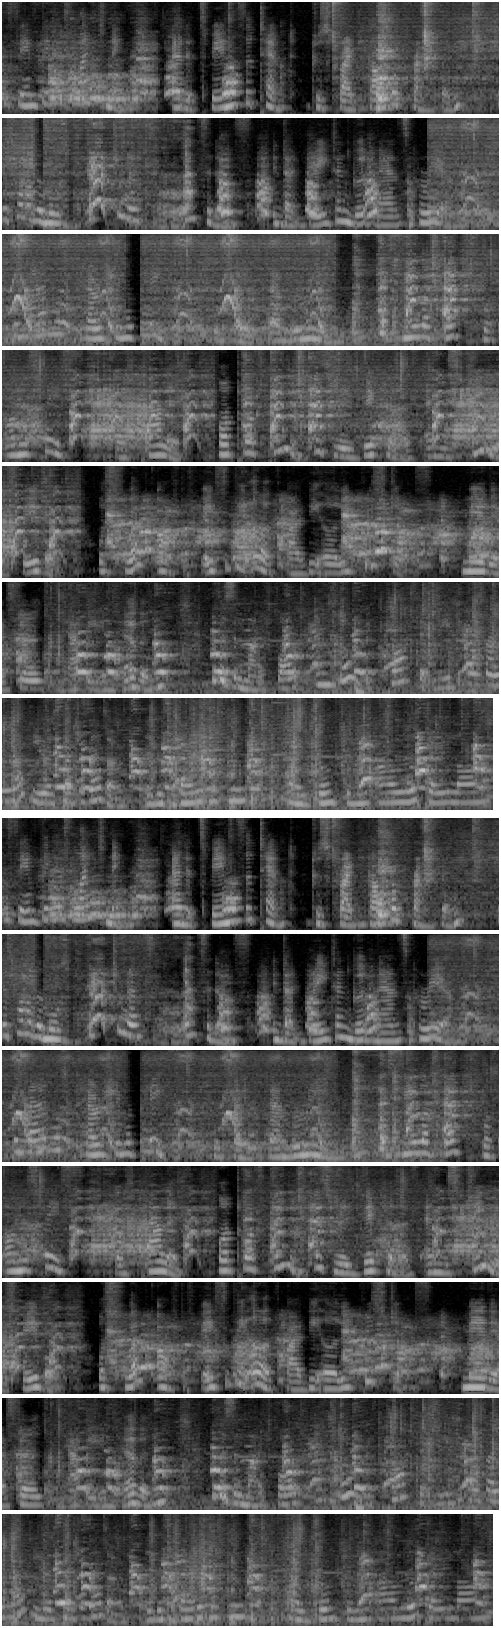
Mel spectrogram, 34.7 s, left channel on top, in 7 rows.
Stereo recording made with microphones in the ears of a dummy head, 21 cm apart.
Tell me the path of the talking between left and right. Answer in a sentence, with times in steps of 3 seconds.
In this clip you hear the talking on the right from 0 s, in the centre from 27 s and on the left from 30 s.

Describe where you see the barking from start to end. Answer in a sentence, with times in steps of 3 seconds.
You can hear the barking on the left from 0 s, in the centre from 24 s, on the right from 27 s, in the centre from 30 s and on the left from 33 s.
